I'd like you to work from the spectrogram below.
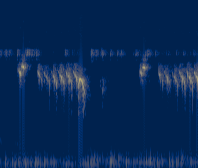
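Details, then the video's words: A free-living plain prinia (ciblek sawah) delivers two energetic phrases, each starting with a high accented note and running into a rapid buzzy trill that drops in pitch, with a low background murmur. "𝗞𝗶𝗰𝗮𝘂 𝗕𝘂𝗿𝘂𝗻𝗴 𝗖𝗶𝗯𝗹𝗲𝗸 𝗦𝗮𝘄𝗮𝗵 𝗚𝗮𝗰𝗼𝗿 𝗔𝗹𝗮𝗺 𝗟𝗶𝗮𝗿"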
